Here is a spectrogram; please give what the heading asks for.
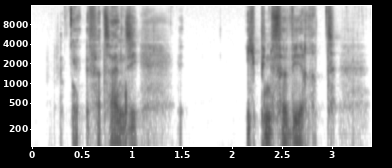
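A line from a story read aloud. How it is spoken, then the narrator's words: Quiet, hesitant address. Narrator (German): spricht er die Wirtsleut leise an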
